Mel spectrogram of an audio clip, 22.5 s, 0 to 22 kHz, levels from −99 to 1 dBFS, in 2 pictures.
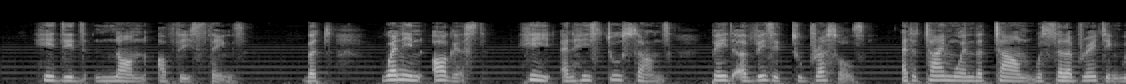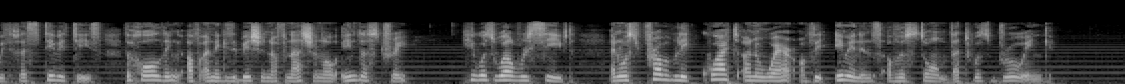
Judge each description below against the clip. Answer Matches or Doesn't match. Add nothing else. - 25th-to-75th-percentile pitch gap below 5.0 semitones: Matches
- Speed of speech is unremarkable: Matches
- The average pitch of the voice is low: Doesn't match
